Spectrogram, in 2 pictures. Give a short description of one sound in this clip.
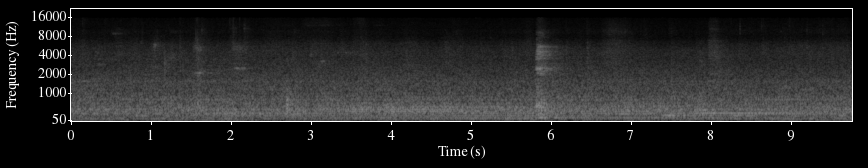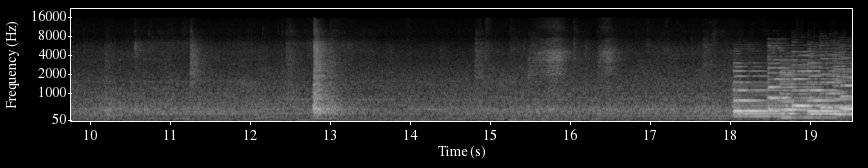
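A grand piano is played softly, then breaks into loud chords, in an echoing room.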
